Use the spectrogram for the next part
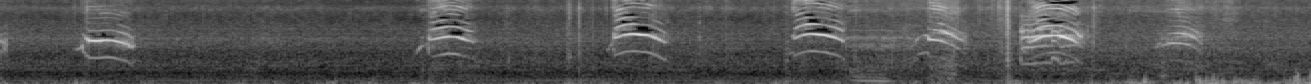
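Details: Rescued stray cat Mikey giving birth to four kittens: about seven clear, high mewing calls, each rising then falling, spaced roughly a second apart in a quiet room, with brief soft rustling near the end.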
